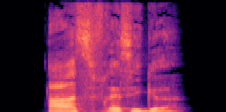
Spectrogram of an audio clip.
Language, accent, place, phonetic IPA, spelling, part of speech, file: German, Germany, Berlin, [ˈaːsˌfʁɛsɪɡə], aasfressige, adjective, De-aasfressige.ogg
- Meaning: inflection of aasfressig: 1. strong/mixed nominative/accusative feminine singular 2. strong nominative/accusative plural 3. weak nominative all-gender singular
